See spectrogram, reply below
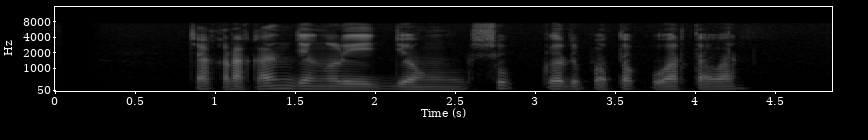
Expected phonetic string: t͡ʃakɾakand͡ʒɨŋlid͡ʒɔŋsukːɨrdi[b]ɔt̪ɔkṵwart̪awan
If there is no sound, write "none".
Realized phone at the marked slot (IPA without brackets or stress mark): p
